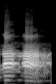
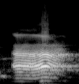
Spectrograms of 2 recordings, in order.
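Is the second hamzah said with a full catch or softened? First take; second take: full catch; softened. First: The second hamzah has a full glottal catch. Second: The second hamzah is softened without a catch. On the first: The speaker calls it wrong. "jadi jangan a a" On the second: The speaker calls it right. "tapi a"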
